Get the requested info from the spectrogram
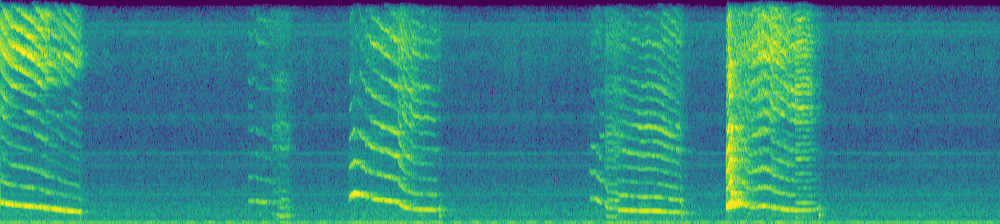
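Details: French Bulldog throwing a tantrum in his cage, producing repeated long whines that fall in pitch, roughly every one to two seconds in bursts, one ending in a harsh yelp, with steady low hum.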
